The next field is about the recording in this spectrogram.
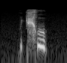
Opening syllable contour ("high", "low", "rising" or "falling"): low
